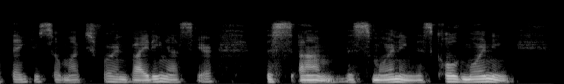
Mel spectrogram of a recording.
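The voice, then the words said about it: Sick-sounding voice. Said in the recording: “sorry about my voice. ... I'm a little under the weather”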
